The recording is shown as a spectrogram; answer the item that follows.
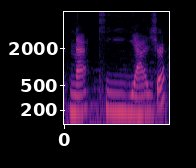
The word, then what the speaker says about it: maquillage: So you can hear the E in the middle of that long word, maquillage.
